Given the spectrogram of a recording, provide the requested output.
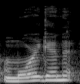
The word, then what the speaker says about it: Morgan: Savilla is spelled C-I, V as in Victor, I-L-L-A. That's C as in Charlie, I, V as in Victor, I-L-L-A. Last name Morgan, M-O-R-G-A-N.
